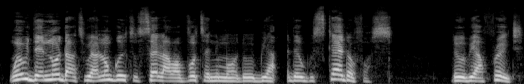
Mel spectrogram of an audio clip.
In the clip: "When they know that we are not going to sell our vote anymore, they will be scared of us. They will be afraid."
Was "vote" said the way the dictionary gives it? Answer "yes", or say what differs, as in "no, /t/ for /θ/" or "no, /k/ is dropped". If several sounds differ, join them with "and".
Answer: yes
